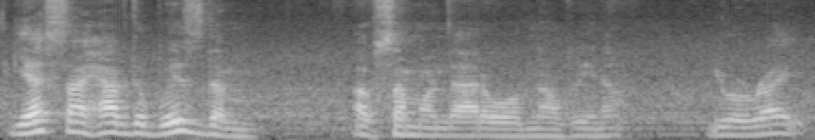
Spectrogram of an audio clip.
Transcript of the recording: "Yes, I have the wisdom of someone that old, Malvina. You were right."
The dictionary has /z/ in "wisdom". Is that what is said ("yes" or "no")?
yes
